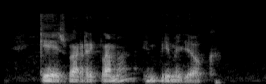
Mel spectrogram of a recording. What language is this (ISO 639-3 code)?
cat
